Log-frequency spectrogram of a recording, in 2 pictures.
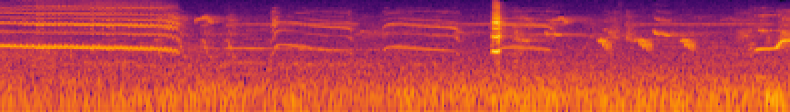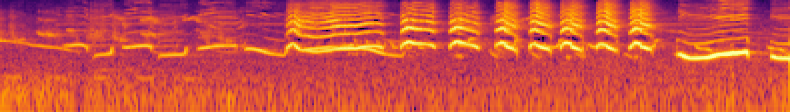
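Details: Morning singing match of White-cheeked laughingthrushes, captive and wild: a steady high whistle, scattered faint notes and a click, then a rising sequence of loud, rapid, swooping whistles that grows denser toward the end.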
